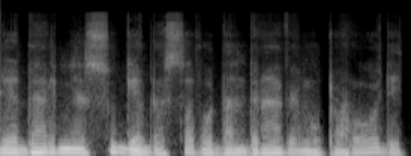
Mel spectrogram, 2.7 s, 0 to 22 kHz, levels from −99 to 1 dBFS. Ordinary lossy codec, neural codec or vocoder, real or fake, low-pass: Opus, 16 kbps; codec, 44.1 kHz, 2.6 kbps, DAC; fake; 14.4 kHz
